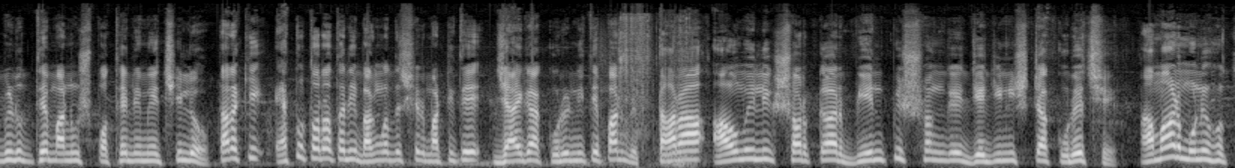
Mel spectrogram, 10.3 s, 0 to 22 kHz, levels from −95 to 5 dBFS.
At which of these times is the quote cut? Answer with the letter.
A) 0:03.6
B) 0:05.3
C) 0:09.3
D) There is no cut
B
